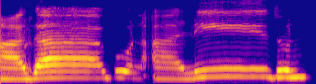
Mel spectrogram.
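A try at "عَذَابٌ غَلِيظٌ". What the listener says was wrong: bukan alidun ada titiknya Ibu. Adzabun ghalidun.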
